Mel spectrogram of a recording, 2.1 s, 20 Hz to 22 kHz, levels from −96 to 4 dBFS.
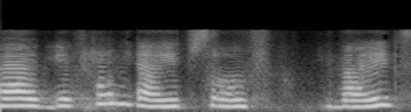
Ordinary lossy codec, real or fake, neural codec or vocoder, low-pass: AAC, 32 kbps; fake; codec, 16 kHz, 0.5 kbps, FreqCodec, smaller model; 7.2 kHz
